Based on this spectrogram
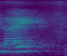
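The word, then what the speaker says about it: write: generally ऐसा होता है डब्लू के बाद आर दिखे वहां पर जो डब्लू है वो साइलेंट होता है फॉर एग्जांपल रॉन्ग यानी कि गलत फॉर एग्जांपल राइट यानी कि लिखना फॉर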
